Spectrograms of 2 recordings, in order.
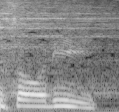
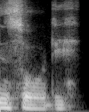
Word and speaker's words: Sodi: What actually is ironic about our real-life godfather is that his affairs are sordid, which rhymes with his name. Let us track the similarities between Vito Corleone and Edwin Sodi.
